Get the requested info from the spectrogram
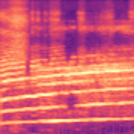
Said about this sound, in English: Yo, people went wild. People heard the purge siren playing in the streets, and anyone who knew what it was freaked out.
